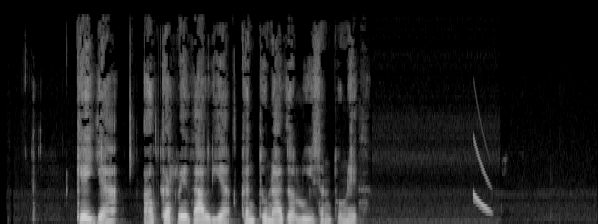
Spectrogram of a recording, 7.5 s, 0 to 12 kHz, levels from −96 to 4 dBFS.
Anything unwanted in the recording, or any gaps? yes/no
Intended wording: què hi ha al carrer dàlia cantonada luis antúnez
yes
